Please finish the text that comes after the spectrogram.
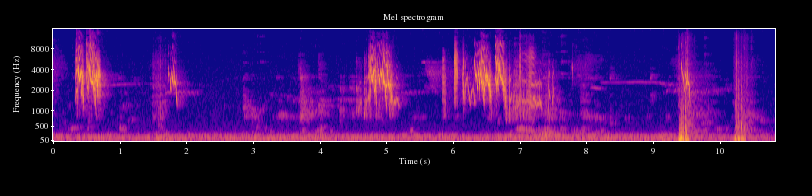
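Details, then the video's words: Budgerigar chirping happily, giving clusters of harsh, scratchy chirps and chattering notes in irregular bursts, plus a couple of sharp clicks near the end over a constant low hum. "happy budgie chirping sound"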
